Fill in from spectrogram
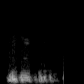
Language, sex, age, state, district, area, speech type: Punjabi, male, 18-30, Punjab, Kapurthala, rural, conversation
